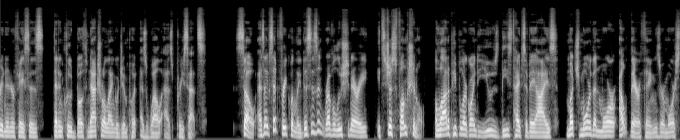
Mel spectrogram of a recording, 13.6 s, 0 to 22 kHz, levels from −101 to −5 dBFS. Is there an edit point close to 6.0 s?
no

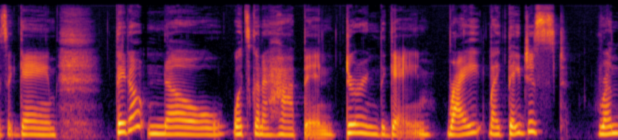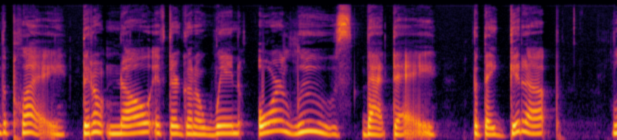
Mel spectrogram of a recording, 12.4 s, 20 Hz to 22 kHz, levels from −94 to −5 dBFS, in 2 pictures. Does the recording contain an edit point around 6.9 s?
yes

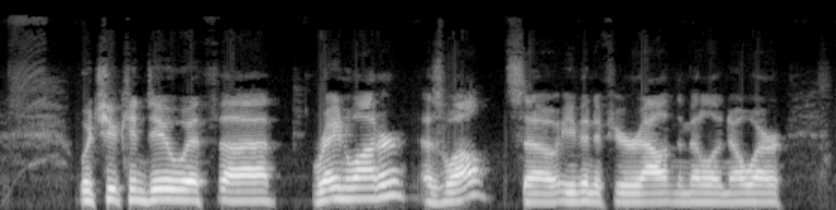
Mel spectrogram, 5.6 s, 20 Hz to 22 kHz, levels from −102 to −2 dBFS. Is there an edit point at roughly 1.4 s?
no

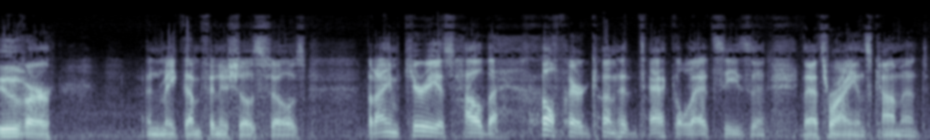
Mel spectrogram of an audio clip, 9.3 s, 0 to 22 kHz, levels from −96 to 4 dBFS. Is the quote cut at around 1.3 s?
no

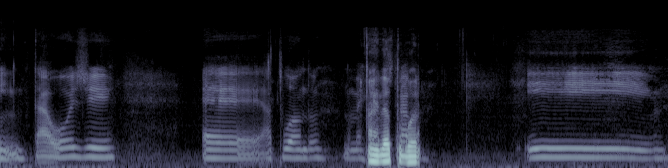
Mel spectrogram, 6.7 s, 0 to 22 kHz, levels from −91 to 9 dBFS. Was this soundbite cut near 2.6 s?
no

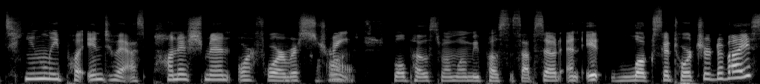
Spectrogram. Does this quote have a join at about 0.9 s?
no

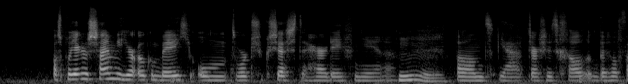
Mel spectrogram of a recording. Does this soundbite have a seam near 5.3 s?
yes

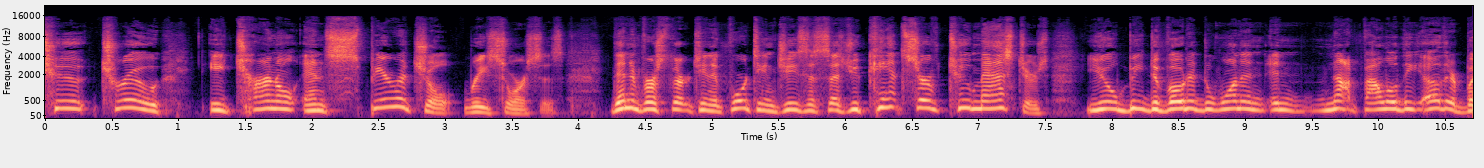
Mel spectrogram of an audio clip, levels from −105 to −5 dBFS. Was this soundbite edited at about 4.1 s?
no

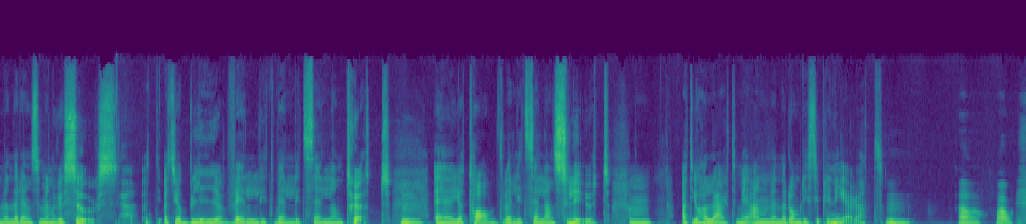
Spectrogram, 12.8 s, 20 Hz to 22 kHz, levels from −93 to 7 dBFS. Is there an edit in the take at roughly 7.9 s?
yes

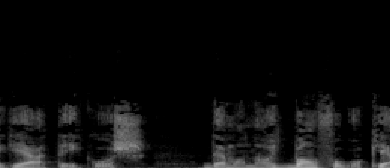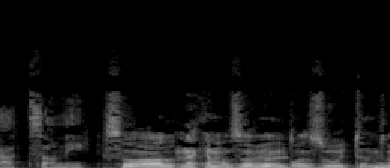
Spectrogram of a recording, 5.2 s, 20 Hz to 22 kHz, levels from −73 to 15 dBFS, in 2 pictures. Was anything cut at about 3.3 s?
yes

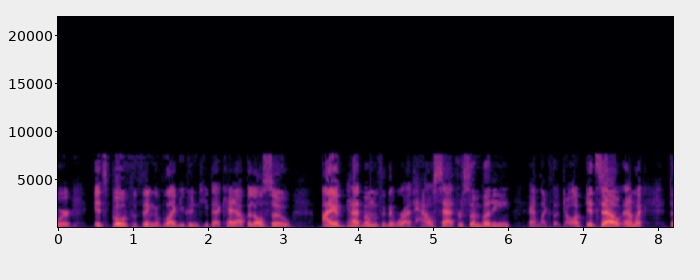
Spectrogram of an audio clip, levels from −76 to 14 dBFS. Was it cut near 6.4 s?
no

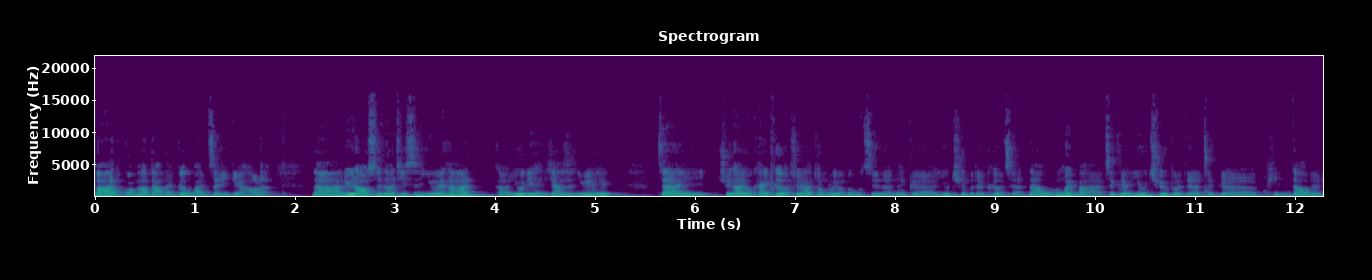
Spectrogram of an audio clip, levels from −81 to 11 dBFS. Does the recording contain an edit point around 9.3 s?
yes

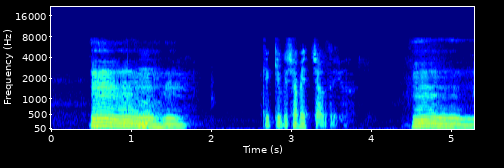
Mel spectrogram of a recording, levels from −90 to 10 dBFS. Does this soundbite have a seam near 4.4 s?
no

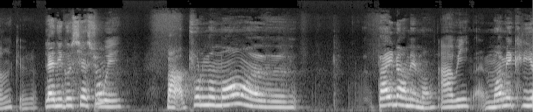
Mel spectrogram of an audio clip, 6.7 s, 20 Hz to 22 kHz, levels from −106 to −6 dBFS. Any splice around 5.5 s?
no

